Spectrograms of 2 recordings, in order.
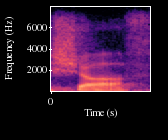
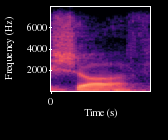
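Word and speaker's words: Shauf: His name's Andy Schaaf.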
